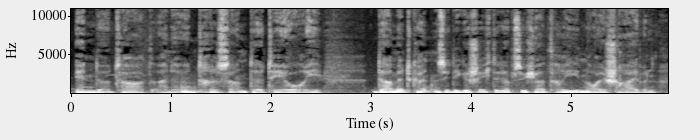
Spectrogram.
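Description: A fairly high-pitched man as a wry private detective in a radio play. His narration and dialogue are dry, sarcastic and deadpan, with faint music. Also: normal speed, vocal fry. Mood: mocking deadpan. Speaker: narrator and lead character.

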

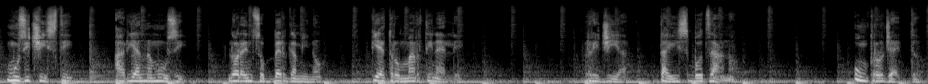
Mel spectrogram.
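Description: Announcer over clear drum music. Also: medium pitch, unhurried, pauses often. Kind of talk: scripted radio play credits. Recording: music under the voice. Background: music with drums.

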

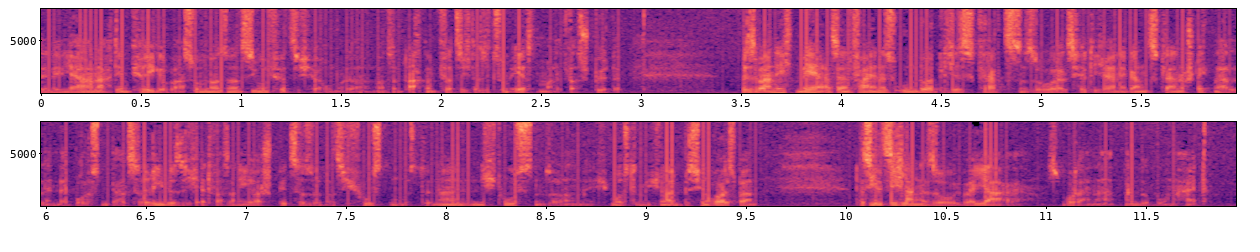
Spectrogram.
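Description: A low, quick-spoken man in a radio drama, a calculating and world-weary executive looking back on his life. His telling is articulate and reflective, with a gravelly edge. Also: noisy background, heavily acted. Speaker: narrator and lead character. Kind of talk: radio drama first-person narration.

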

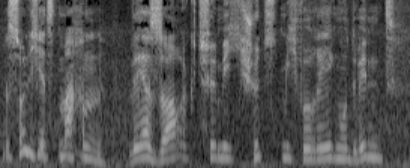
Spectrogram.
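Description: A man's voice: sits high, normal speed, a little hiss or hum. An actor playing a theatrical, self-pitying intellectual man in his thirties in a radio drama, speaking with grandiloquent mock pomposity. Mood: mock indignant.

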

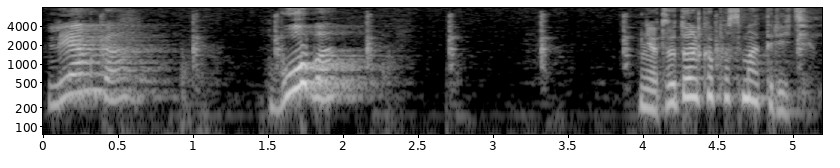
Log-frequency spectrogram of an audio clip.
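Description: A woman's voice: high-pitched, sing-song, slow pace, a little mellow, full character voice. An actress playing an exasperated, scolding mother in a Russian radio drama, recorded with echo. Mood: exasperated, calling. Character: exasperated, scolding mother calling through the house.

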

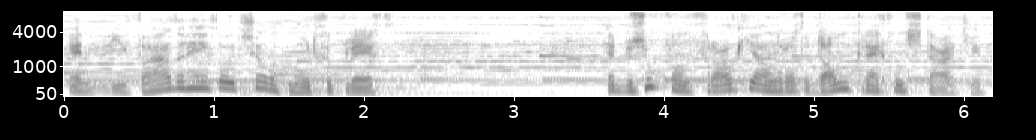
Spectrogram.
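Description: A man's voice: mid-range voice, very animated, measured pace. A man narrating a scripted recap for a radio serial, in a narrow-band recording over music.

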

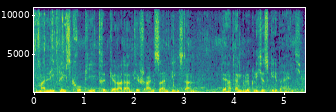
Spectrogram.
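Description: An actor playing a chatty, superstitious casino gambler who gives knowing warnings in an audio drama. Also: male voice, low voice. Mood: casual, friendly. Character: easygoing, superstitious casino gambler, male, worldly regular. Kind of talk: German audio drama dialogue.

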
